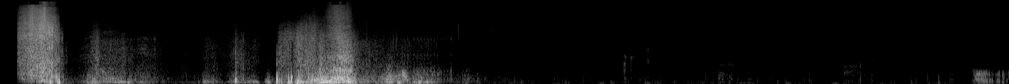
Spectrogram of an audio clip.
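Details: Loud gurgling, rumbling stomach noises in bursts, then near silence with faint gurgles, after drinking a lot of milk: bowel sounds (borborygmi).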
